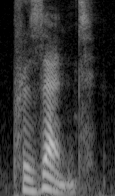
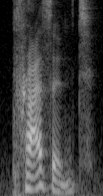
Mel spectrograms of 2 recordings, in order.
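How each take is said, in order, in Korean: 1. 강세는 두 번째 음절에 있어요. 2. 강세는 첫 번째 음절에 있어요. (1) "강세가 뒤에 있을 때" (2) "강세가 앞에 있을 때"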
